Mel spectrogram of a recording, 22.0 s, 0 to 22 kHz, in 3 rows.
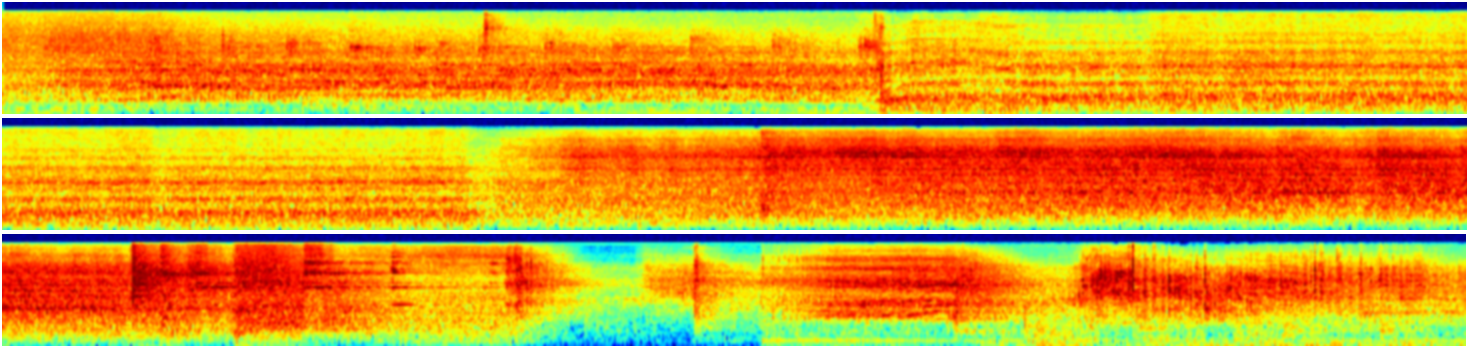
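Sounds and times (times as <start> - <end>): steam hissing: 4.3 - 16.1
torch flame rushing: 4.4 - 10.1.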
